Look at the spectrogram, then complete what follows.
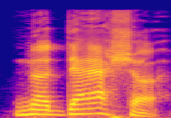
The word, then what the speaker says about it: Nadasha: Nadasha. The guy on the Kickstarter explains that you pronounce the dash. It is na-dash-a.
